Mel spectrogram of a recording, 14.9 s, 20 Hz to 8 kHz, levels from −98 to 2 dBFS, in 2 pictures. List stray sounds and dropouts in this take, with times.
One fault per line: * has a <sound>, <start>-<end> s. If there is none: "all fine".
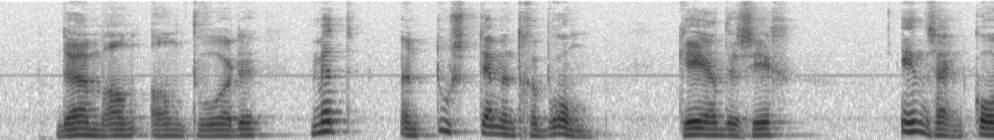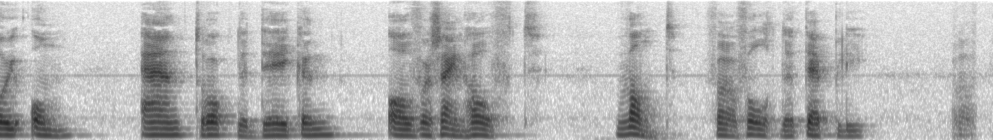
* has a laugh, 14.6-14.8 s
